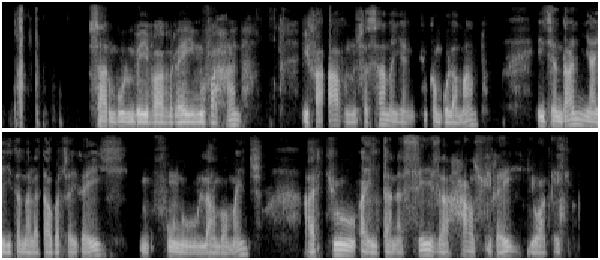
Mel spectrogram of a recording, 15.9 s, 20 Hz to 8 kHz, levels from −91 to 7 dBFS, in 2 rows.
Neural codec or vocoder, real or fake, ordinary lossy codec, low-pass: codec, 16 kHz, 8 kbps, FunCodec, trained on Chinese and English, 25 frames a second; fake; AAC, 32 kbps; 7.2 kHz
